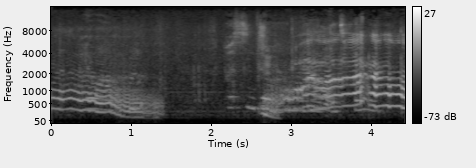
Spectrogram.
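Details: Pet cat, female, growling at the owner's father as he holds her: wavering moaning yowls that sag in pitch, a brief gap, then a rising, louder yowl that climbs and holds, with faint voices indoors.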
